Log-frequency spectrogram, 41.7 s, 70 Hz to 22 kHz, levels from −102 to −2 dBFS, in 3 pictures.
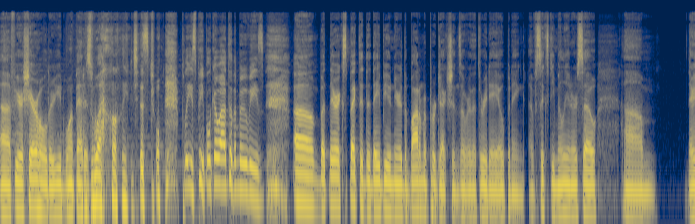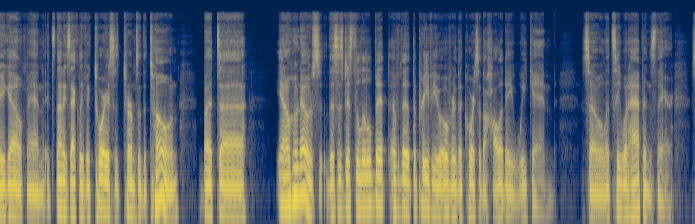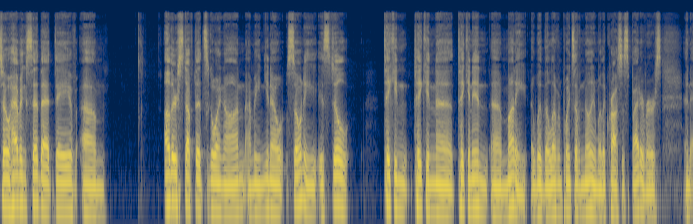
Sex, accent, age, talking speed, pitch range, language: male, American, 40-59, 175 wpm, 90-115 Hz, English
